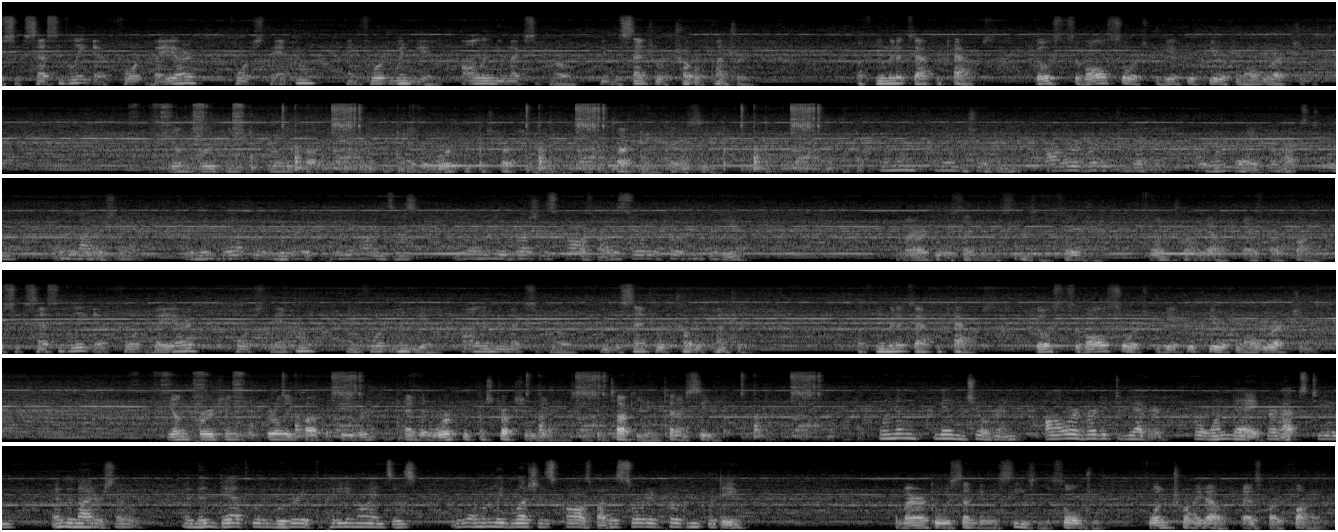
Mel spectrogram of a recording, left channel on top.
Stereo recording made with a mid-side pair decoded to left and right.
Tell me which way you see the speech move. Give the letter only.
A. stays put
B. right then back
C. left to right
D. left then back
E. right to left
C.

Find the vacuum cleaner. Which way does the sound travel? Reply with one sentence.
You can hear the vacuum cleaner move to the left.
